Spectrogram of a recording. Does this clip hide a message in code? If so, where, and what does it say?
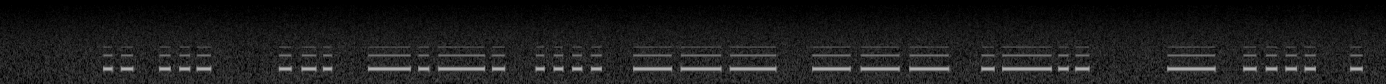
Yes: Morse code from 1.0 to 13.7 s, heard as a keyed tone, hand-sent with a straight key, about 12 wpm, 730 Hz. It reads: IS SCHOOL THE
